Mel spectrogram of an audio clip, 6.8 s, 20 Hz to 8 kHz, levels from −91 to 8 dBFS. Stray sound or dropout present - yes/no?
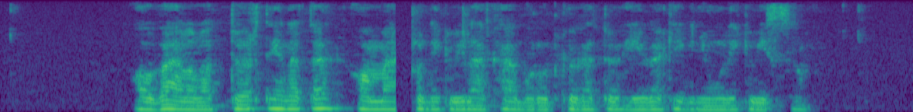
yes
